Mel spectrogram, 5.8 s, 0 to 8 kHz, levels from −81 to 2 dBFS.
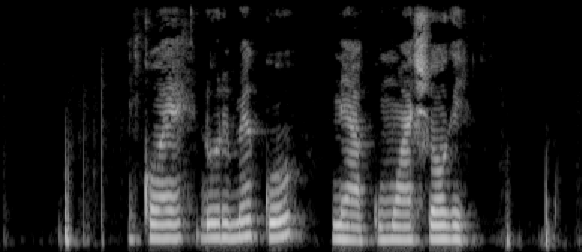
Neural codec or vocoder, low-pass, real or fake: none; 7.2 kHz; real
